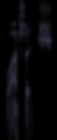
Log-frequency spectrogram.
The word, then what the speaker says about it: Vlasic: Mark Noble, Manuel Lanzini, Andrei Yarmolenko, and Nikola Vlasic, which is, somebody said Vlasic. Someone said actually it's more, the V is more of an F, and so it should almost be Vlasic.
